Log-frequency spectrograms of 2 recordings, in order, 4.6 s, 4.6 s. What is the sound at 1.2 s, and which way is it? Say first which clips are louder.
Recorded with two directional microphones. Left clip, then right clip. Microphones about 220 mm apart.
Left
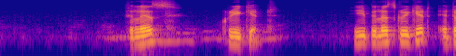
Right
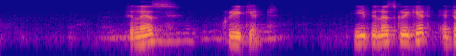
Speech: left 9 dB; 50° left (ahead or behind).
